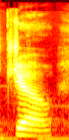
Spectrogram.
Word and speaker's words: DJO: songs on here for is DJO, otherwise known as Joe. I call them DJO cuz I know people who actually have the name of Joe. So for his name is Joe, though. I should pronounce it that way.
